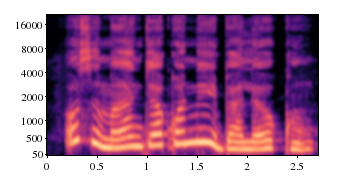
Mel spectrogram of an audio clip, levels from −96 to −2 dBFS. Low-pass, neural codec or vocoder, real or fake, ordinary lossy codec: none; none; real; none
